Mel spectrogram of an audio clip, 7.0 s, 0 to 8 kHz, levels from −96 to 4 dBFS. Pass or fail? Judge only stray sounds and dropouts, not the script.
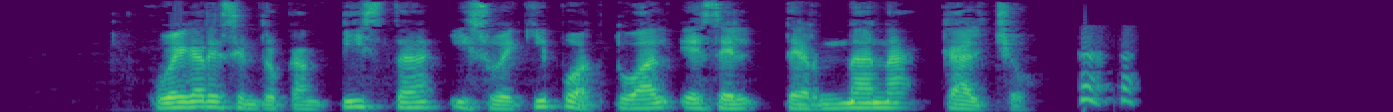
fail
